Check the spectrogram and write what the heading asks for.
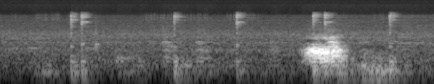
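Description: Computer mouse clicking several times, some clicks in quick pairs. About three seconds in comes a short, louder hum-like sound from a person's voice.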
